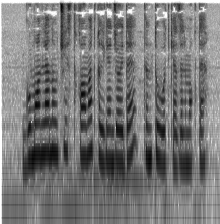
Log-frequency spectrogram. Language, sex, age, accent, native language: Uzbek, female, 18-24, Toshkent shahri, Uzbek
